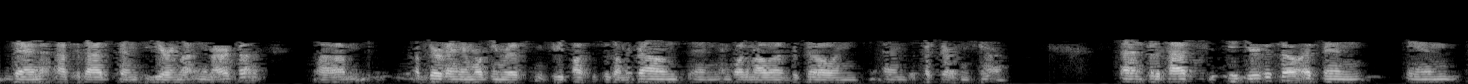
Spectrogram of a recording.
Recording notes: On this CommunityMatters conference call recording.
